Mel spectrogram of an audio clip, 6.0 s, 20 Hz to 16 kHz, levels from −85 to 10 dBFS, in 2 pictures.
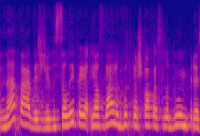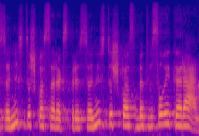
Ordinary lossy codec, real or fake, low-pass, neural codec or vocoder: AAC, 96 kbps; fake; 14.4 kHz; autoencoder, 48 kHz, 32 numbers a frame, DAC-VAE, trained on Japanese speech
